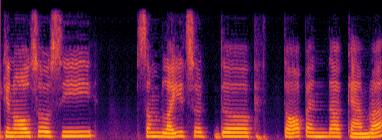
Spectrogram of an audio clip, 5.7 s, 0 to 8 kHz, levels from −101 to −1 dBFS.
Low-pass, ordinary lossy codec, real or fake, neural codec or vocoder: 7.2 kHz; none; fake; codec, 16 kHz, 0.4 kbps, LongCat-Audio-Codec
